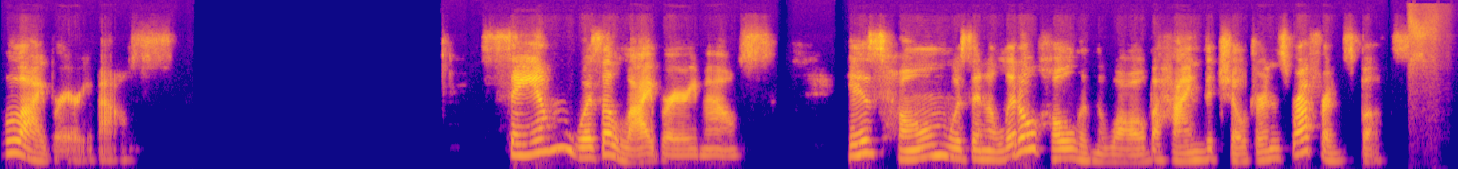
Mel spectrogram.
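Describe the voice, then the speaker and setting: Low-voiced woman reading aloud, very lively intonation. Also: no room sound. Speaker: presenter reading a children's picture book aloud. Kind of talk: expressive read-aloud storytelling for children.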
